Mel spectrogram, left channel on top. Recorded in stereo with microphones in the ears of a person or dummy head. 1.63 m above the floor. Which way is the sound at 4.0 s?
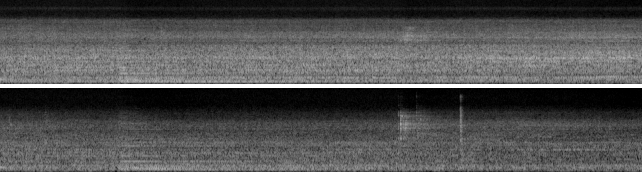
80° right.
